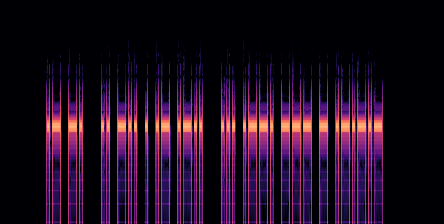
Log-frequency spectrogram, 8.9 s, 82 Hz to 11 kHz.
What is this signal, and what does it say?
Morse code, heard as a keyed tone, about 22 wpm, 700 Hz. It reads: AN IDEAL SPOT.
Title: Sentences from Top 1400 Words 22wpm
